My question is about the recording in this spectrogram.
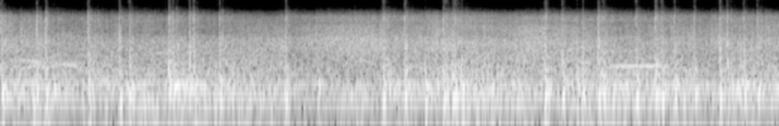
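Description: Fireworks display: aerial shells bursting and crackling overhead, a dense continuous crackle dotted with many sharp cracks and bangs at irregular intervals.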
